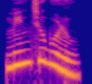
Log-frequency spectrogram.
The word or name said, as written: ಮಿಂಚುಬಳ್ಳಿ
